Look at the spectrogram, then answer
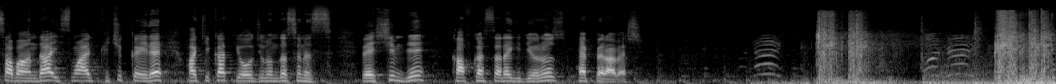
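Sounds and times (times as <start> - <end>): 
speech: 0.0 - 6.5
artillery battery firing: 8.1 - 9.2, 9.9 - 10.5.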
